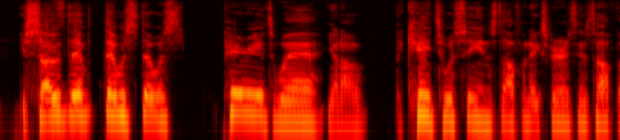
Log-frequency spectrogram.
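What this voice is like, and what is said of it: British accent. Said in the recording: “I like the British accent. I think it's funny.”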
